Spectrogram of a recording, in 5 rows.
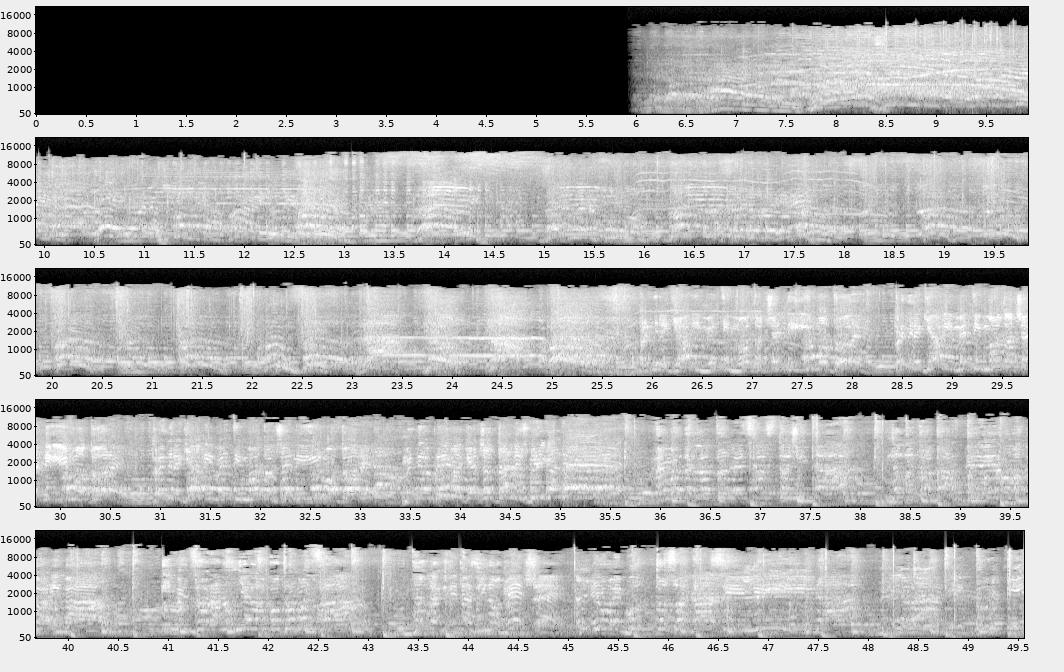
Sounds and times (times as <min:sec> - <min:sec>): Music: 0:06.0 - 0:49.5.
